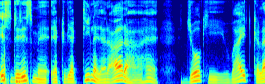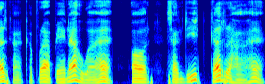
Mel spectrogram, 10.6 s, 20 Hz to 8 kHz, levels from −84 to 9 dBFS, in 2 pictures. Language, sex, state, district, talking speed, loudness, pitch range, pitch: Hindi, male, Jharkhand, Ranchi, 130 wpm, -20 LUFS, 95-135 Hz, 110 Hz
